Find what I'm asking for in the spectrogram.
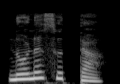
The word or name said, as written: ನೊಣಸುತ್ತ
